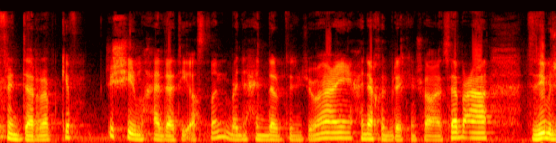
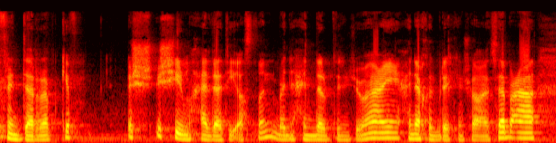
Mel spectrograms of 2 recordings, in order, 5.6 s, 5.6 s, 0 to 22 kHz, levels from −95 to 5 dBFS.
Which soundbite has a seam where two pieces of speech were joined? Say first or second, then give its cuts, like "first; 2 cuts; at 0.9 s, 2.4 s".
first; 1 cut; at 1.1 s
